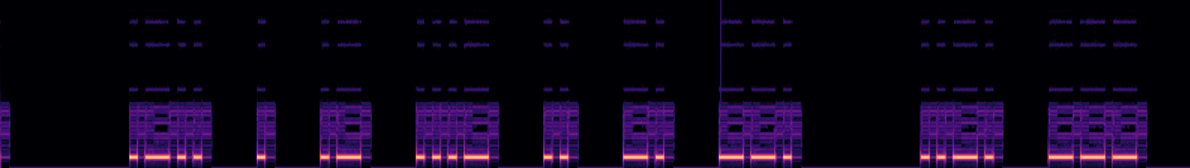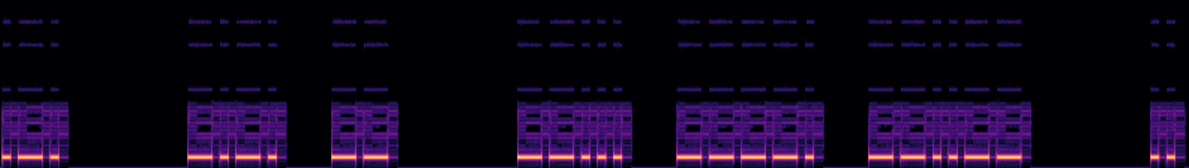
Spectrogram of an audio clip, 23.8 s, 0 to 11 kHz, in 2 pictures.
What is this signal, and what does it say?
Morse code, heard as a keyed tone, about 15 wpm, spaced as for 10 wpm, 750 Hz. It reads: LEAVING FOR CM 79, I
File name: Archive / 10 WPM / 10WPM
